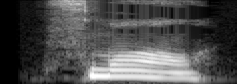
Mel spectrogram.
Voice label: "Small", English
